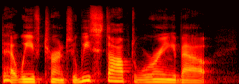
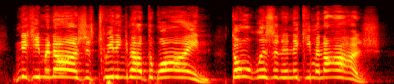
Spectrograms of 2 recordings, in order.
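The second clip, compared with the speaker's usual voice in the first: very loud, high-pitched, shrill, upset yelling; 10 dB louder than usual. Recounting an upset man yelling at them mid-conversation, imitating someone yelling. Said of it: "he's literally yelling at us".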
